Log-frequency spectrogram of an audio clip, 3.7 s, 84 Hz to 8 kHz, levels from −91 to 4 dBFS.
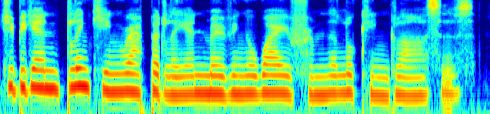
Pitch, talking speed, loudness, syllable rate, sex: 205 Hz, 180 wpm, -17 LUFS, 5.4 syllables/s, female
